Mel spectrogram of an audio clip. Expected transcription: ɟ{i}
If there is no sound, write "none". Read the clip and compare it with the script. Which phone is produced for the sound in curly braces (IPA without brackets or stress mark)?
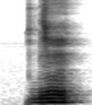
ĩ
